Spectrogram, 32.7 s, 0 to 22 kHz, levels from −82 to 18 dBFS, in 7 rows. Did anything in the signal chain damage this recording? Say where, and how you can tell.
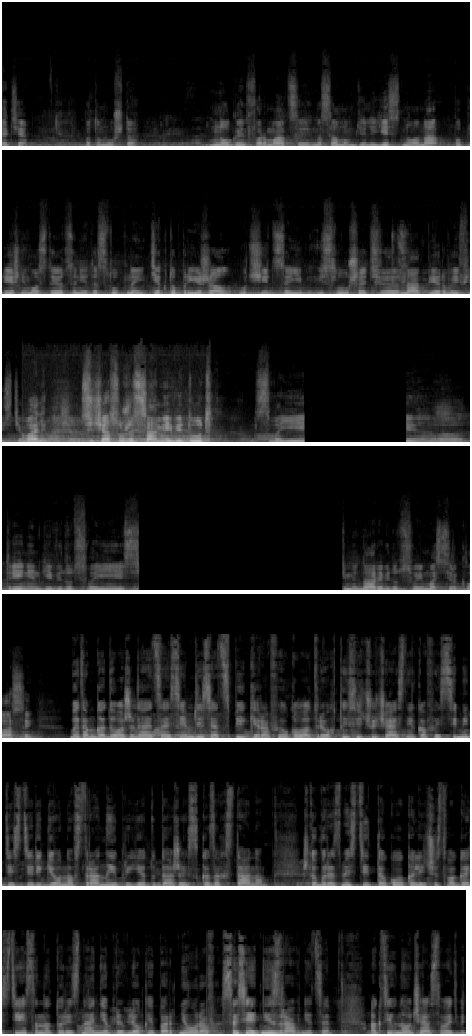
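Yes. Twice the sound and its background noise leap up together in level and then drop back: by about 12 dB from 9.56 to 11.44 s, and by about 8 dB from 30.12 to 30.89 s. Because the noise floor rises with the wanted signal, this is a sudden gain jump in the digital processing, not a change at the source. The likely cause is a gain setting or bit shift applied in one sample step, with no ramp.

Two rebuffering stalls come from the network and playback buffer. At 12.37 s the audio cuts to silence for about 1.03 s, and at 15.40 s it goes silent again for about 2.04 s. Each time it picks up exactly where it stopped, with nothing skipped. That pattern shows the player ran out of downloaded data and waited for more to arrive, which adds about 3 s of dead time without losing any content.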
